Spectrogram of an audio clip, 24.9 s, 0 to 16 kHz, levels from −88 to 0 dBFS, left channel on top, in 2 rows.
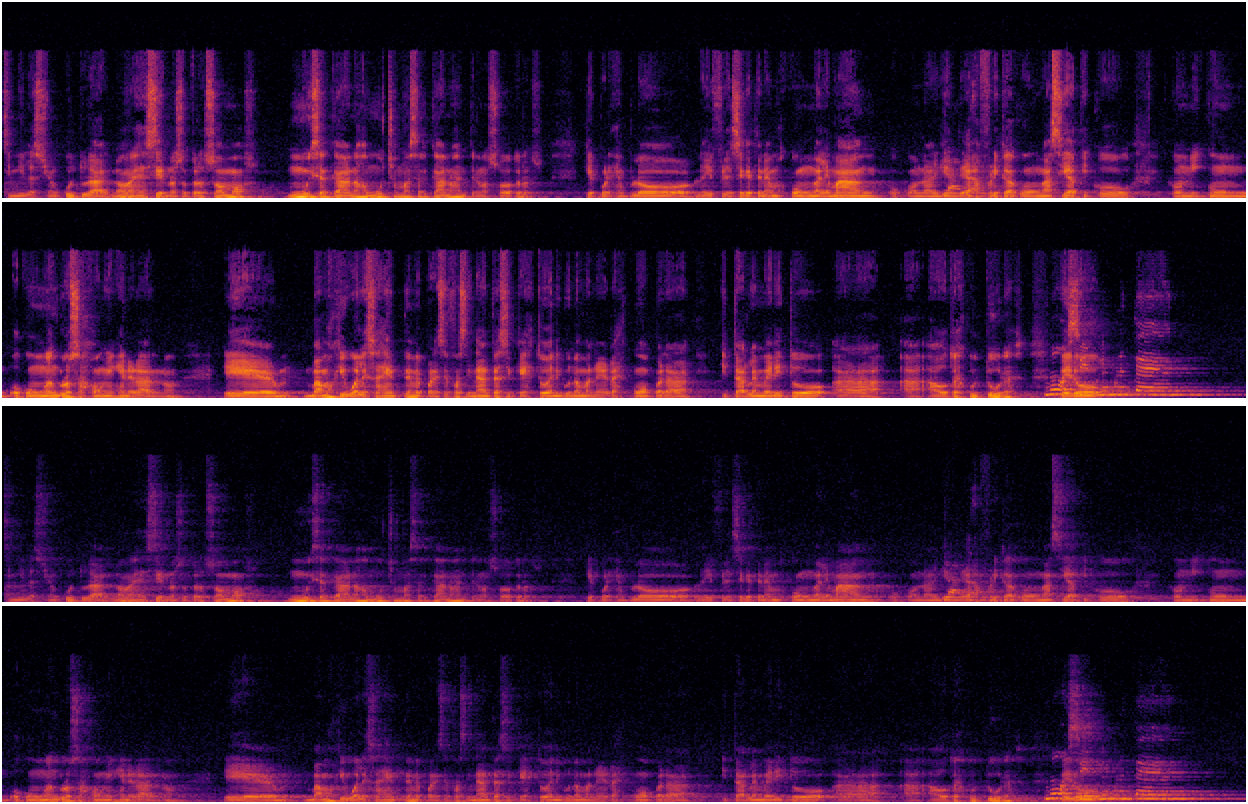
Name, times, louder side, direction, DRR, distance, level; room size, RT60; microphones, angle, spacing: voice 1, 0.0-2.5 2.8-5.4 5.8-14.3 14.6-19.4 19.6-23.4, left 7 dB, 75° left, 0.3 m, -28 dB
voice 2, 9.4-10.0 22.9-24.1, left 1 dB, 50° left, 1.0 m, -29 dB
24.5 x 12.0 x 3.5 m
head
